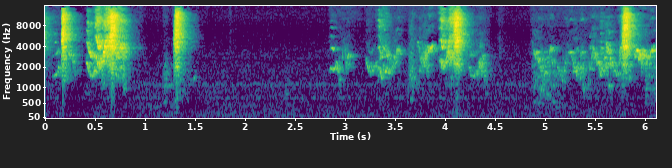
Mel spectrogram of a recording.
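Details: Caged pet budgerigars nibbling kale in a water bath; scattered short chatter bursts and sharp clicks with a quiet gap in the middle, then renewed warbling twitter.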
